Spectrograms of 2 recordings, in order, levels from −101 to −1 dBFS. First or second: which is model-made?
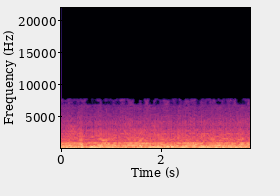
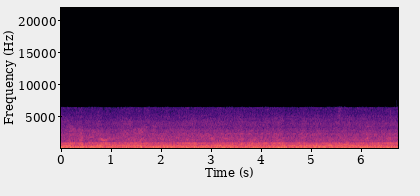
first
